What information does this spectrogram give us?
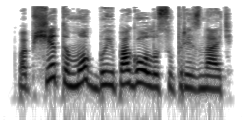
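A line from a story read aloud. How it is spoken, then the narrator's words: Sighing grumble. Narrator (Russian): проворчал Винс, со вздохом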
